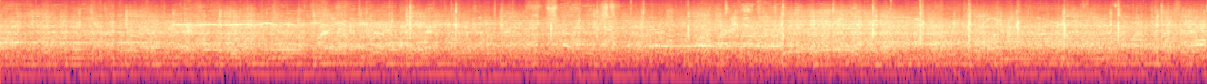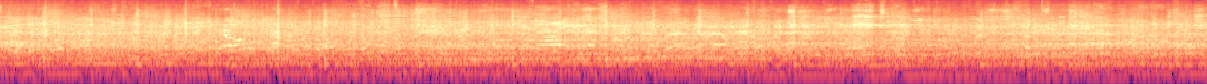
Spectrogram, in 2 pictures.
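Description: A large crowd cheers and chatters loudly all around.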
